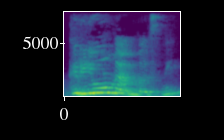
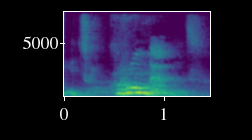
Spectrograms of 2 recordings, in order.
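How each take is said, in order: First: क्रू said as "kriu", with a y glide before the u; wrong pronunciation. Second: क्रू said as "kroo", a plain long oo with no y glide; correct pronunciation. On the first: Teacher showing pupils the wrong way to say क्रू. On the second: Teacher showing pupils the right way to say क्रू. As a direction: say क्रू cleanly as kroo in क्रू members. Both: Shown as a demonstration.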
